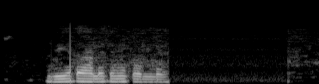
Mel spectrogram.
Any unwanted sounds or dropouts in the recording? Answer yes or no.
no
